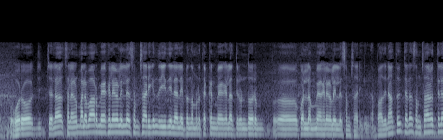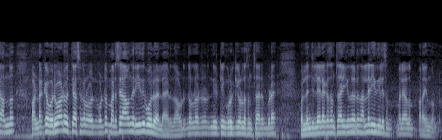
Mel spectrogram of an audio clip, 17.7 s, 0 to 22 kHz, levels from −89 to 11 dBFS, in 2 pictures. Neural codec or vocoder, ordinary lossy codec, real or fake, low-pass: none; MP3, 48 kbps; real; 7.2 kHz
